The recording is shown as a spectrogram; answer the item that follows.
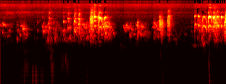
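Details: Young captive budgerigars from a home brood chatter in bursts: short squeaky chirps and buzzy warbles separated by brief pauses, ending in a loud scratchy outburst.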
